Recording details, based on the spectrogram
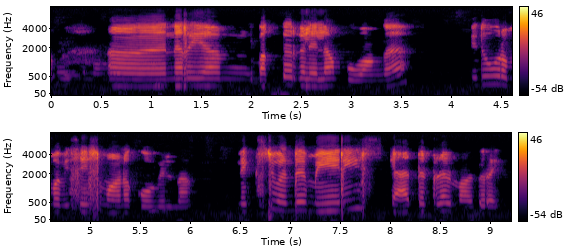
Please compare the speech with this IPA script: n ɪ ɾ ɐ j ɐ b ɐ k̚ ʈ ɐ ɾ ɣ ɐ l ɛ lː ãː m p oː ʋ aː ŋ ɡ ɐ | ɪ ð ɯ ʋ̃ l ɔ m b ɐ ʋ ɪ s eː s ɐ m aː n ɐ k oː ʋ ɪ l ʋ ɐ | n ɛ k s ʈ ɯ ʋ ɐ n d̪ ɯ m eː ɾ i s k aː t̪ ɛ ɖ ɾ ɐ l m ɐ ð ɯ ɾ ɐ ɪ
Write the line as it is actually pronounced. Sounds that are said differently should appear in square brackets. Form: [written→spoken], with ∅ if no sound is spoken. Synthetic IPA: n ɪ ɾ ɐ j ɐ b ɐ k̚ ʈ ɐ ɾ ɣ ɐ [l→ɭ] ɛ lː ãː m p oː ʋ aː ŋ ɡ ɐ | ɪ ð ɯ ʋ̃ [l→ɾ] ɔ m b ɐ ʋ ɪ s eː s ɐ m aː n ɐ k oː ʋ ɪ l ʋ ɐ | n ɛ k s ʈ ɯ ʋ ɐ n d̪ ɯ m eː ɾ i s k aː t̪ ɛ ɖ ɾ ɐ l m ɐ ð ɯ ɾ ɐ ɪ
